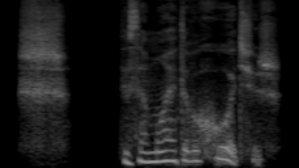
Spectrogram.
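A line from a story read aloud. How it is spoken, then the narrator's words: Breathy whisper. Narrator (Russian): выдохнул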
